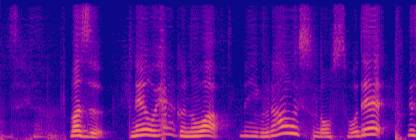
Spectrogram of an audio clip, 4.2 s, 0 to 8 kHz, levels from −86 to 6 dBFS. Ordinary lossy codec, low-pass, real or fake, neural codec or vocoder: none; none; fake; codec, 16 kHz, 0.7 kbps, FocalCodec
